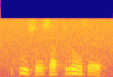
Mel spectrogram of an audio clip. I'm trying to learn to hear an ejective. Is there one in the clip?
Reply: no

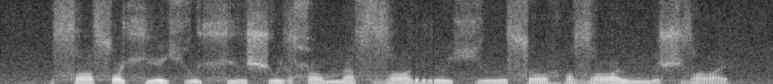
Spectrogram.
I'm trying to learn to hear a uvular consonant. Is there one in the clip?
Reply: no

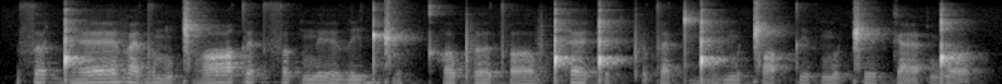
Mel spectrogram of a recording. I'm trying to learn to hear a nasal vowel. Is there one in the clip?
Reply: no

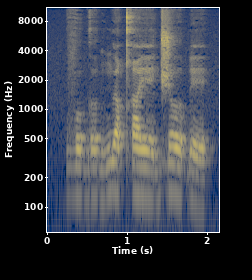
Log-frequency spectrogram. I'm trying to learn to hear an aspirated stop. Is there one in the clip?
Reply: yes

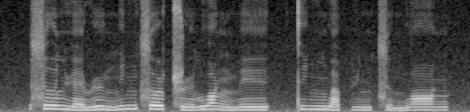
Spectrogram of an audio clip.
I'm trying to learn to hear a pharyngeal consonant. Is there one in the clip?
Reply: no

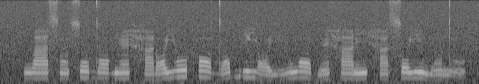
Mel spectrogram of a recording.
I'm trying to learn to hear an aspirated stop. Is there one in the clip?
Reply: no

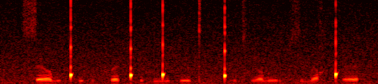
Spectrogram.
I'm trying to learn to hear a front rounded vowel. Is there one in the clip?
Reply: yes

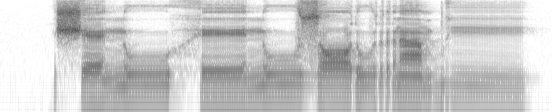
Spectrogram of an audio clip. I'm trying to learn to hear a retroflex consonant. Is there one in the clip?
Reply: no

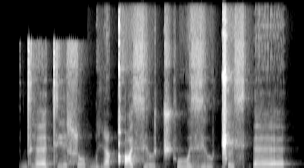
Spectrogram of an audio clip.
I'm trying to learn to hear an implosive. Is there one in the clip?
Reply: yes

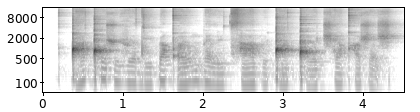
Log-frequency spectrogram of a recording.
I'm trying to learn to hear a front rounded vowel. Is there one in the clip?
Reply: yes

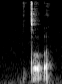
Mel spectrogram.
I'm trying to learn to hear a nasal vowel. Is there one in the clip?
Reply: no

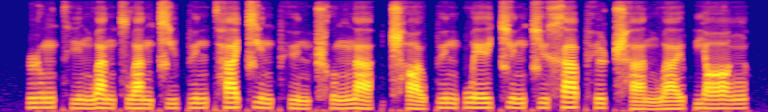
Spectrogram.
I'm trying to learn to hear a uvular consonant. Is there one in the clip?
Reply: no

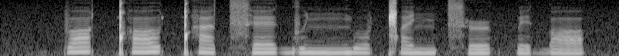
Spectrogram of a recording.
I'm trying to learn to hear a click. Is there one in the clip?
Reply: yes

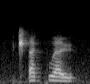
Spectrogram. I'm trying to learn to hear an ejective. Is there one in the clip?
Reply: yes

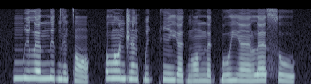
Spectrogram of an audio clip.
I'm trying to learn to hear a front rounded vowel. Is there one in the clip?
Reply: no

